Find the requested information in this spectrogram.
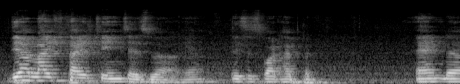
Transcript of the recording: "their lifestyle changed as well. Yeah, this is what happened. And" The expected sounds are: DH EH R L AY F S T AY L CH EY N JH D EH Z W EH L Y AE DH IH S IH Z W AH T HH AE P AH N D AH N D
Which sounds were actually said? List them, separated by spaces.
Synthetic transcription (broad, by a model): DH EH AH L AY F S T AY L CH EY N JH EH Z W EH L Y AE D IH S IH Z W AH T HH AE P AH N D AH N D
